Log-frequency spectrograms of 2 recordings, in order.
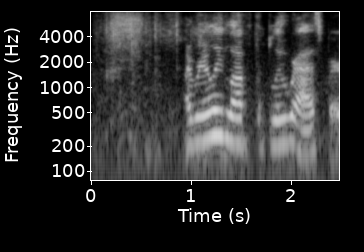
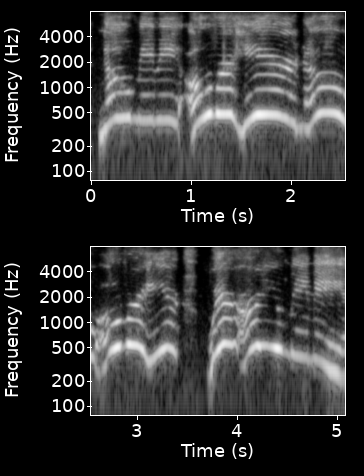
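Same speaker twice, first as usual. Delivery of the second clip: high, loud childish yell, mock panic; imitating grandson yelling; 12 semitones higher, 5 dB louder than usual. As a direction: play the frantic kid shouting in a game. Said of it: "half the time he's yelling".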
